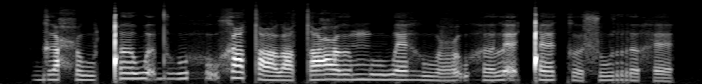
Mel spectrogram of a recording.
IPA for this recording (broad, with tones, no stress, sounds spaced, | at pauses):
ɡ ɘ˧ ħ u˨ ǃ əː˦ w ə̰˦ dʱ u˦ h ṵ˦ x ɘ˦ tˤ uː˨ tˤ ə˧ ʕ ɵː˧ m u˦ w ɛ˦ ɦ uː˨ ʕ ṵ˧ h ə˨˦ l ɛ̰˦ ǃ ɛ˧ k ɵ˨ s u˧ r ə˨ h ɛ˨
